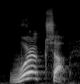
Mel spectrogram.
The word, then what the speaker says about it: workshop: introduce introduce 강세 요거는 합성하게 앞에 workshop workshop이 아니라 workshop 정확한 강세와 발음을 계속 훈련할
